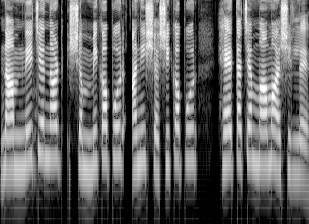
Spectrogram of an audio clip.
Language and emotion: Goan Konkani, neutral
